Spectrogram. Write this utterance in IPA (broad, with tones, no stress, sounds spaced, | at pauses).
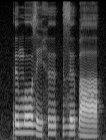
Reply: ɾ ɨ˦ m oː˦ z i˨ h ɨ˦ | z ɨ˧ ɓ aː˨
